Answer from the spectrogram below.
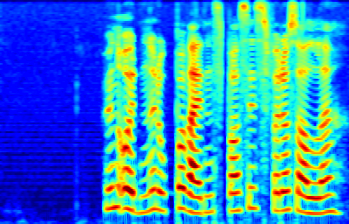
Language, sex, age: Norwegian, female, 21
